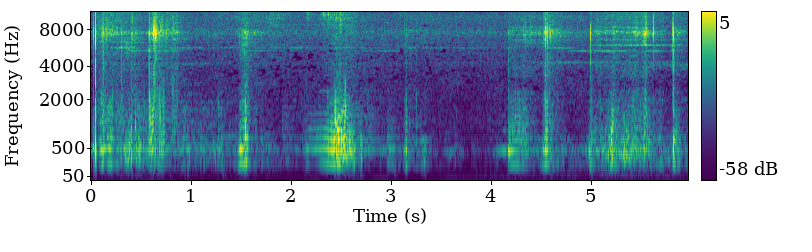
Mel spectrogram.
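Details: Dwarf honey bees on the attack after grass was cut in Thailand; a fluctuating, swelling buzz of many bees, with loud passes close by and knocking sounds.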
